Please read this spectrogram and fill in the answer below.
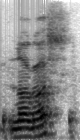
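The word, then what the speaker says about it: λόγος: Another one would be logos. So the accent is on the first syllable.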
